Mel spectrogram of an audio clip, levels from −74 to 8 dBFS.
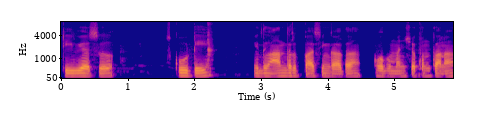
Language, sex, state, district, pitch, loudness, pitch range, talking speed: Kannada, male, Karnataka, Raichur, 105 Hz, -21 LUFS, 105-140 Hz, 90 wpm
